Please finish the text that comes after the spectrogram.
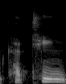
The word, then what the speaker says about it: cutting: We cannot say I'm cutting the tree. It's pronounced cutting. Move the stress to the first syllable, cut. Not cutting, but cutting.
